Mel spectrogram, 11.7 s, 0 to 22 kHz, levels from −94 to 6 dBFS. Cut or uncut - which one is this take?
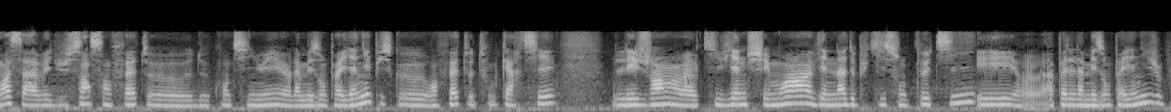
uncut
